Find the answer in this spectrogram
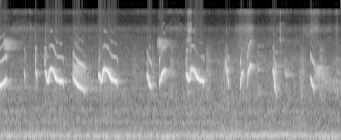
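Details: Lure and master song of Horsfield's babbler for training birds: separated looping whistled phrases, each curving up then down, about one per half second, fading toward the end against a low steady hum.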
